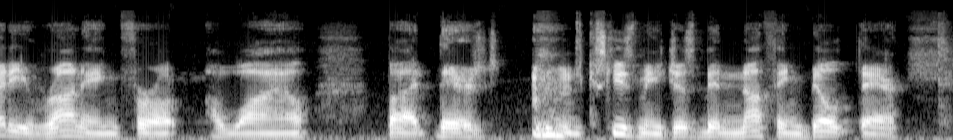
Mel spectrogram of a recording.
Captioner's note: clearing throat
